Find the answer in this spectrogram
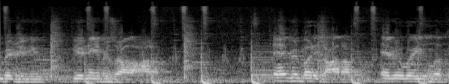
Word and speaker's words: عرب: You gotta say it like that too. You gotta be right in the deepness of your throat. Arab.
